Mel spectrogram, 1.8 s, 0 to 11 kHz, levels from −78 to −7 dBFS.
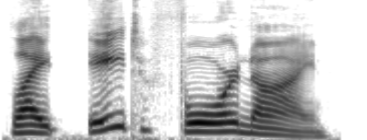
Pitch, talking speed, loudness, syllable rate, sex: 180 Hz, 130 wpm, -17 LUFS, 2.6 syllables/s, female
